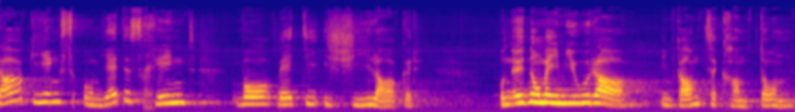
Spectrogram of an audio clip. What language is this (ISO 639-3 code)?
gsw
